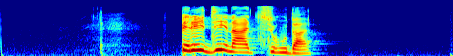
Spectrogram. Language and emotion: Russian, angry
